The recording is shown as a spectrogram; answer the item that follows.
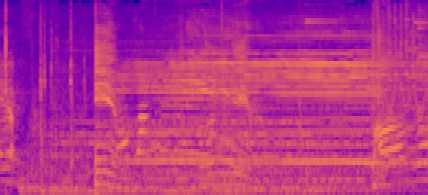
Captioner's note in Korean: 스윽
